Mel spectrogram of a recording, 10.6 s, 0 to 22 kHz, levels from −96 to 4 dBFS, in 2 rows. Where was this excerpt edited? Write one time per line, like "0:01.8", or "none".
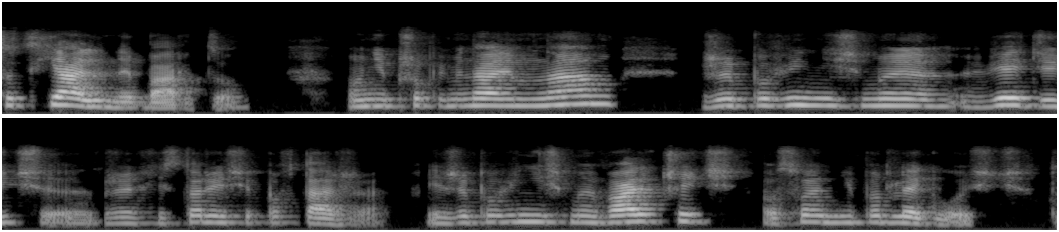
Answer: none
